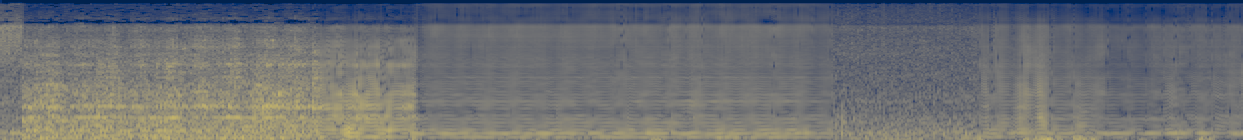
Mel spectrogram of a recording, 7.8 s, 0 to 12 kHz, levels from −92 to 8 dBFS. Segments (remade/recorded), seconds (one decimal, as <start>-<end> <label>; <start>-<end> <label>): 0.0-2.0 recorded; 2.0-5.2 remade; 5.2-6.1 recorded; 6.1-7.8 remade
